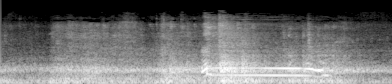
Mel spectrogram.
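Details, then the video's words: Alaskan Malamute Liza greeting her returning people with a short, flat, even howl held for about a second over a noisy, rumbling background. "Happy Alaskan Malamute is howling when her people came back"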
